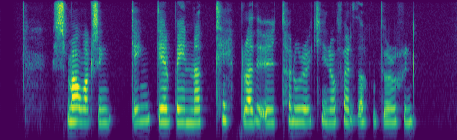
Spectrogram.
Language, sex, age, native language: Icelandic, female, 11, Icelandic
